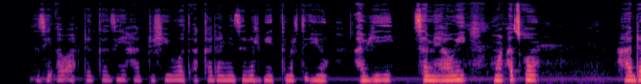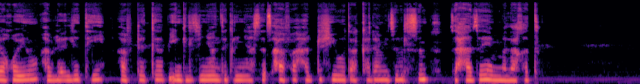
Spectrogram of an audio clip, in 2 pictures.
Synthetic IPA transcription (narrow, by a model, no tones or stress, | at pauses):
ʔɨziʔaβaβd̪̥ɐɡːɐziħad̪ːuʃhiwot̪ʰakʰːad̪amizɨβɨlbe̞t̪ʰːɨmhɨɾt̪ʰiɨjːu | ʔaβji | sɐmɐjawimaʕt͡sʼo | ħad̪ɐkʰo̞jnuʔaβlɨʕlit̪ʰiʔaβd̪̥ɐɡːɐbɨʔɨŋɡlɨzɨɲːant̪ʰɨɡɾɨɲːaz̥ɨt̪ʰɐt͡sʼħafɐħad̪uʃhiwot̪akʰːad̪amizɨβɨlsɨmz̥ɨħazɐjɛmːɐlaxɨt̪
